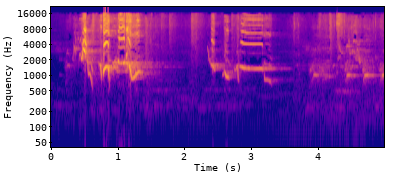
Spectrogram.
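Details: Black-naped oriole, Sumbawa form, singing loudly and persistently to prompt lazy orioles to sing. Harsh, squealing notes at first, then a smooth, level whistle with a downward slide, followed by softer whistles.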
